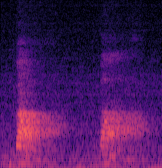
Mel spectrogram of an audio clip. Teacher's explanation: the voicing may go all the way through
